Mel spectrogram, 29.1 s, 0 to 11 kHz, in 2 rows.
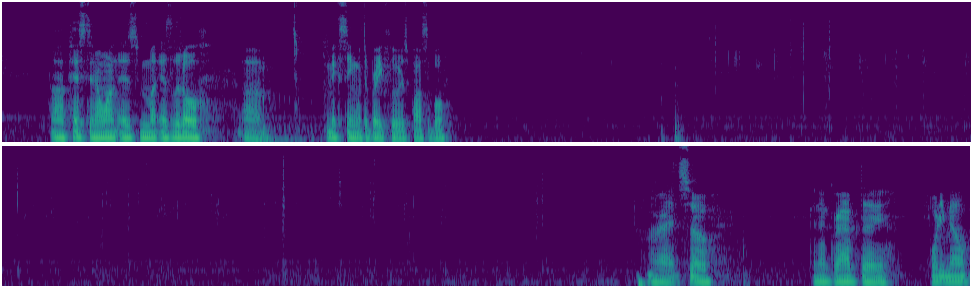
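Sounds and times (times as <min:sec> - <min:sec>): gloved hands rustling and clicking: 0:03.6 - 0:27.5.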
